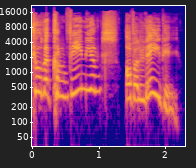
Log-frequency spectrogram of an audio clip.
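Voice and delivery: very high, piping, courtly little voice; shrill piping mouse. Acted. Reepicheep greeting Queen Lucy in a piping voice. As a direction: pipe it like a tiny gallant knight. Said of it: "said Reepicheep".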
